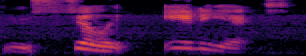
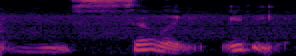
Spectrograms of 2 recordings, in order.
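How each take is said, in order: First: It is said harshly, with great intensity. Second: It is said in a sexy, sultry voice. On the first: It is a harsh self-criticism. The speaker calls it wrong. "I would say it with that level of intensity" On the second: The self-criticism loses its power. The speaker calls it right. "turned it into a sexy, sultry voice"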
